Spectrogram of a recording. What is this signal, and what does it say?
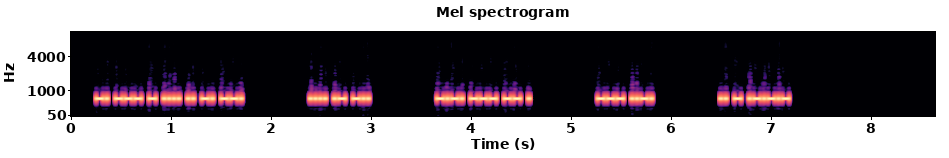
Morse code, heard as a keyed tone, about 47 wpm, 700 Hz. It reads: NOTHING HAD COME OF IT.
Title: 4x Word-Spacing - Sentences from Top 500 Words - 50wpm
